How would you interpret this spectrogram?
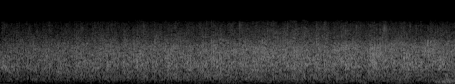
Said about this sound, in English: Give Him applause.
